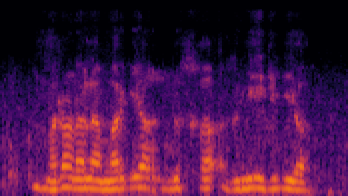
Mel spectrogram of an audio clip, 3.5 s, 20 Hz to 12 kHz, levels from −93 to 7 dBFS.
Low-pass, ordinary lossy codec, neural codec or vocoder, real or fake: 9.9 kHz; Opus, 32 kbps; vocoder, 22.05 kHz, 80 mel bands, WaveNeXt; fake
